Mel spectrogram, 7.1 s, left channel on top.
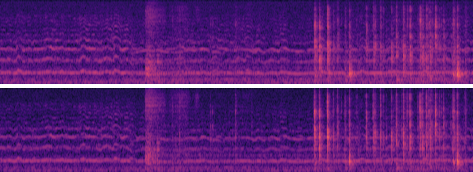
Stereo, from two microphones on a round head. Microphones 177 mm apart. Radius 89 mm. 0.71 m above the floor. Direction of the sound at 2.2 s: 45° right (ahead or behind).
